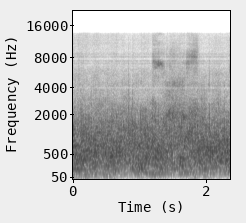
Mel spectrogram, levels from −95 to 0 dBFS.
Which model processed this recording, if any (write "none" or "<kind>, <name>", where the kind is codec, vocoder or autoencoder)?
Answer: codec, DAC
